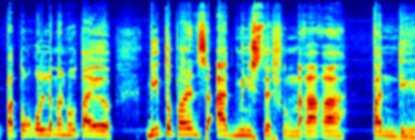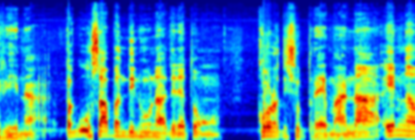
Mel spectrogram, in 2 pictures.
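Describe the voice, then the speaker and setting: Heated political commentary host, man. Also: mid-range voice. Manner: heated, addresses viewers as "mga ka-update", polite "ho".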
